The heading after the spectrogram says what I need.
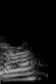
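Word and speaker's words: Erra: Their home planet, somewhat smaller than Earth, is called Era. Am I pronouncing that right? Yeah. Era, E-R-R-A.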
